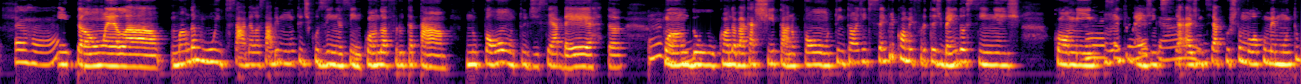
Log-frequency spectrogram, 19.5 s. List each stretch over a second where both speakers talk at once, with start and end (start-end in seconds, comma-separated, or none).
16.2-18.2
